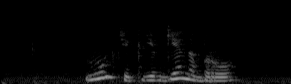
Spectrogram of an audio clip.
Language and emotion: Russian, neutral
